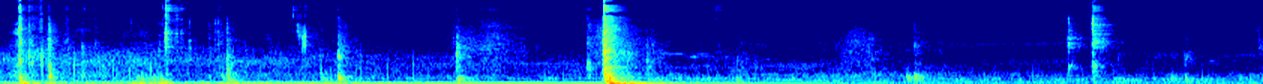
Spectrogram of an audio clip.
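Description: Footsteps and small handling knocks, with one loud thud about four seconds in from a door shutting, followed by a few faint ticks.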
